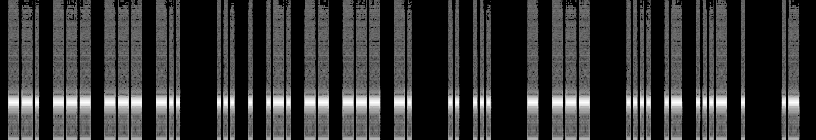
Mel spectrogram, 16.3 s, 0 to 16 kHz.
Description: Morse code, heard as a keyed tone, about 18 wpm, spaced as for 15 wpm, 1000 Hz. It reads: GOOD SERMON IS TO HAVE A
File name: qotdfiles / 15wpm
